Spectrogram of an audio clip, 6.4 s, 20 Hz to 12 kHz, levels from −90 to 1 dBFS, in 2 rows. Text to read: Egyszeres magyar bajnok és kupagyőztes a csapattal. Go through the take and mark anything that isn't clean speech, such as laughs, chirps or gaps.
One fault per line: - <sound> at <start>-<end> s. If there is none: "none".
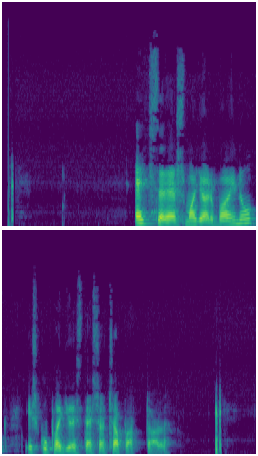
none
